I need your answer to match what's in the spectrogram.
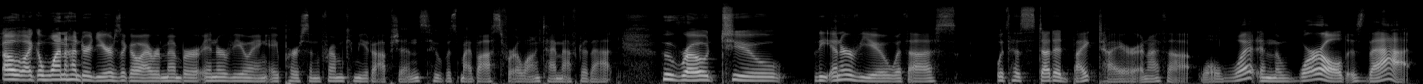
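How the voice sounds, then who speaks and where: An American woman from Central Oregon, a guest on a casual morning interview, chatty and upbeat and quick to laugh. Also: low-pitched, gravelly. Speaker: nonprofit representative, guest.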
